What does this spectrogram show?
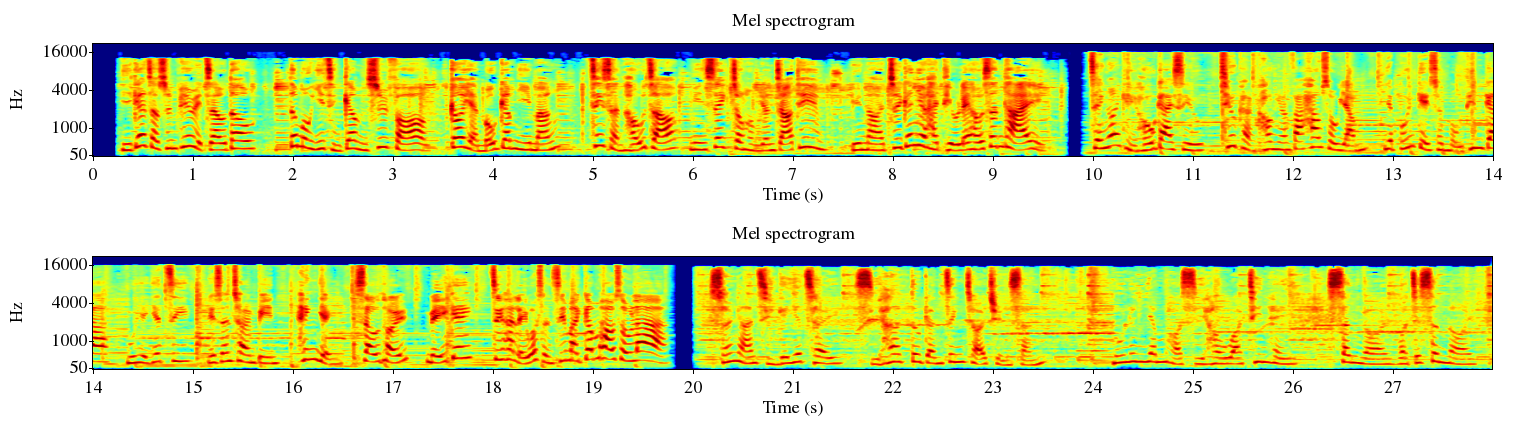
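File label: Canto TVC, Cantonese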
